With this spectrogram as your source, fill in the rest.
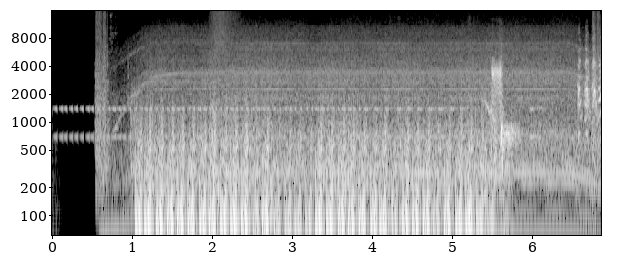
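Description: A vacuum cleaner whirs and rattles loudly.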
